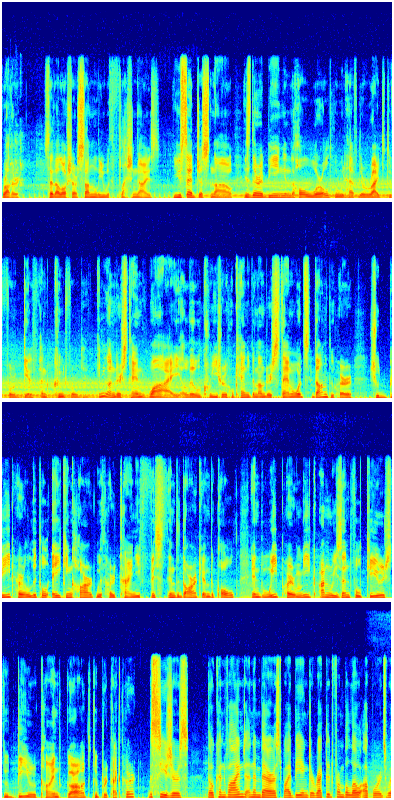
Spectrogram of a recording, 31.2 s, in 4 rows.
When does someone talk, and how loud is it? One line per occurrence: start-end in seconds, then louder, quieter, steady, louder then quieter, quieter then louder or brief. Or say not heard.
0.0-31.1 steady.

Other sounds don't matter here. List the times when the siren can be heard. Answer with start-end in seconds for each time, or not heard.
not heard.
